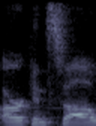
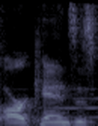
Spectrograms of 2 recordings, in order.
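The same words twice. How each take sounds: First: The ending sounds like 'saw'. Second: The ending sounds like 'Kansas'. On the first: The speaker calls it right. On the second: The speaker calls it wrong.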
